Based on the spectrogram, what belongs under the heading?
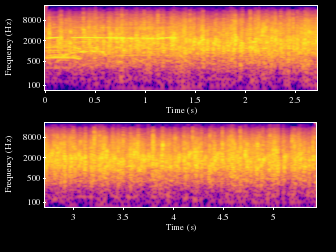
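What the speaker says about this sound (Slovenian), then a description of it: "v najožji skupini Maša, en velik aplavz" Loud, dense applause from a crowd at a strike outside the Slovenian public broadcaster's building, a continuous roar of many hands clapping at even strength throughout, with a faint whistle-like tone briefly at the start.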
